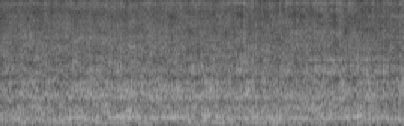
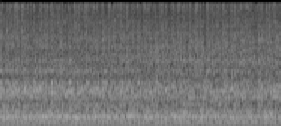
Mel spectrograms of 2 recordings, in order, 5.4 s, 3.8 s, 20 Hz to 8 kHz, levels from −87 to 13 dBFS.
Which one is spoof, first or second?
first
